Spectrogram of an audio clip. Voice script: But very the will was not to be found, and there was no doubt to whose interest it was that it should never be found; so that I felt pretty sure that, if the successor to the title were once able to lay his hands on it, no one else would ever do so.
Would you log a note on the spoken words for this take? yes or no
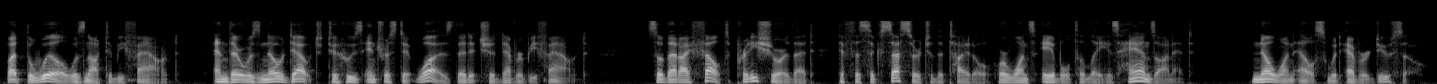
yes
